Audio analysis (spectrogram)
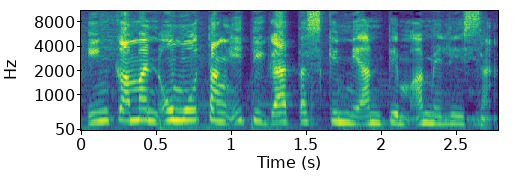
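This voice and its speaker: A woman's voice: fairly high pitch, fast, fairly bright tone, faint music behind, natural voice. A woman with a northern Philippine accent playing a scolding, argumentative village mother in a comedy radio drama. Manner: nagging, argumentative. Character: scolding, sharp-tongued village mother who gambles.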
